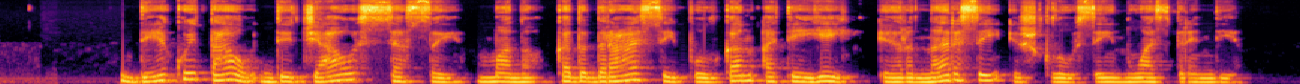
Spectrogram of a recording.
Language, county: Lithuanian, Kaunas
